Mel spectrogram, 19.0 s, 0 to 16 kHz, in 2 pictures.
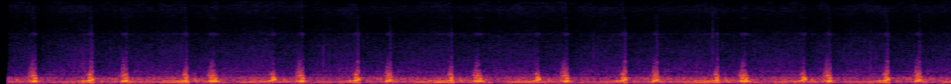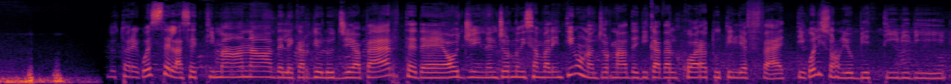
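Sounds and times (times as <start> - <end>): heartbeat: 0.1 - 10.4
low hum: 0.1 - 10.5.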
